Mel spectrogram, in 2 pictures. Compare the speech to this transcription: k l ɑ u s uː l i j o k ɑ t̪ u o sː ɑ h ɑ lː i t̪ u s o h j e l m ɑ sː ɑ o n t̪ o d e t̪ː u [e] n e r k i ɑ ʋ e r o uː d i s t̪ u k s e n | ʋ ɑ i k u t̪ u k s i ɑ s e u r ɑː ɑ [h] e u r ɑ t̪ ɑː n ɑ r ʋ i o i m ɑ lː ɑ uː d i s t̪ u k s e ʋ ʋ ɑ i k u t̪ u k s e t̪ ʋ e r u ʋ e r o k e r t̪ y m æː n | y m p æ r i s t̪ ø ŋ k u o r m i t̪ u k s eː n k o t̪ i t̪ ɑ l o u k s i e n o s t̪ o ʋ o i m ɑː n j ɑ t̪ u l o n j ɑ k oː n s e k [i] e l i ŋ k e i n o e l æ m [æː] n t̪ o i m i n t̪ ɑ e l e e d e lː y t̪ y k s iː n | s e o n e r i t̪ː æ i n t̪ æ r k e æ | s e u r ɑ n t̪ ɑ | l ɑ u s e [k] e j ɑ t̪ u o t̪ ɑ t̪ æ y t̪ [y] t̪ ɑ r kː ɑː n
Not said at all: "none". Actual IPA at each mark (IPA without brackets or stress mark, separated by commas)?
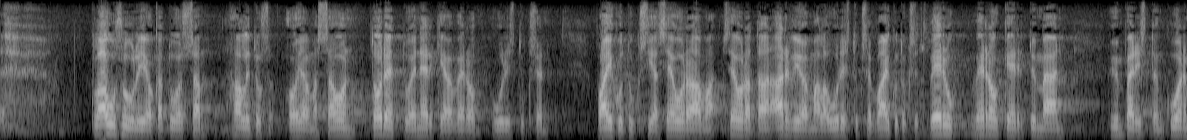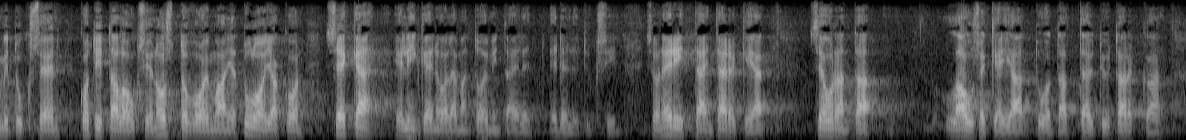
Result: e, s, æ, æ, k, yː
